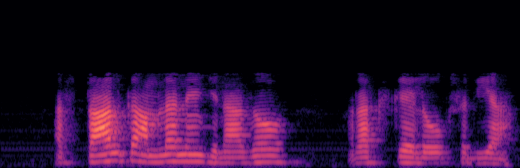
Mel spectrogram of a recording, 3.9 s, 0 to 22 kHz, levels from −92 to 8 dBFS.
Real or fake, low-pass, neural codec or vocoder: real; 3.6 kHz; none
